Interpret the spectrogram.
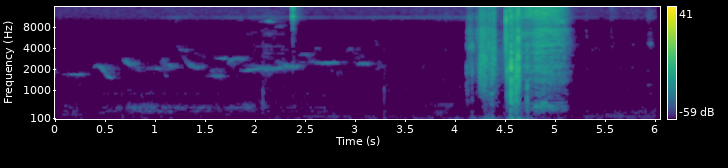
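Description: Faint bird chirps in the background, then a loud burst of hiss-like noise lasting about a second, starting about four seconds in.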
